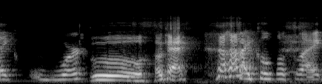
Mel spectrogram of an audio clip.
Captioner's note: laughs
